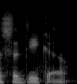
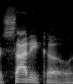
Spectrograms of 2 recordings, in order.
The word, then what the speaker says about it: Sadako: So shout out to Sadiko. Or Sadiko is probably how you pronounce it.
